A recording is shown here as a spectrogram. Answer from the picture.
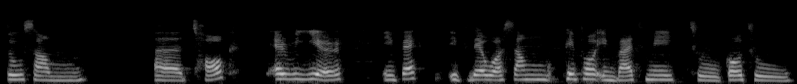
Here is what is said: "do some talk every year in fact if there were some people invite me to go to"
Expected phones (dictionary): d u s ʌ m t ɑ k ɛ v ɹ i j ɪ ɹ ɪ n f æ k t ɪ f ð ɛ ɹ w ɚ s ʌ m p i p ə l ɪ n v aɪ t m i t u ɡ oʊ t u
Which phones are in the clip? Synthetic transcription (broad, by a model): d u s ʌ m t ɑ k ɛ v ɹ i j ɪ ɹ ɪ n f æ k t ɪ f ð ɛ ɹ w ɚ s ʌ m p i p ə l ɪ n v aɪ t m i t u ɡ oʊ t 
